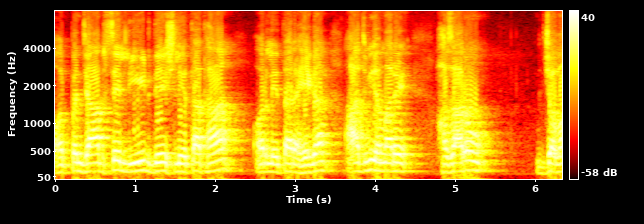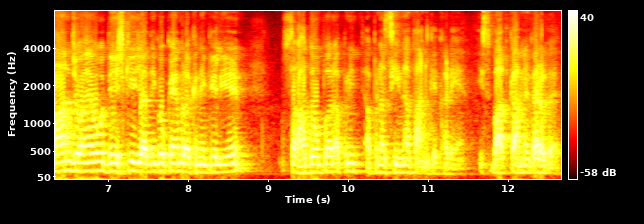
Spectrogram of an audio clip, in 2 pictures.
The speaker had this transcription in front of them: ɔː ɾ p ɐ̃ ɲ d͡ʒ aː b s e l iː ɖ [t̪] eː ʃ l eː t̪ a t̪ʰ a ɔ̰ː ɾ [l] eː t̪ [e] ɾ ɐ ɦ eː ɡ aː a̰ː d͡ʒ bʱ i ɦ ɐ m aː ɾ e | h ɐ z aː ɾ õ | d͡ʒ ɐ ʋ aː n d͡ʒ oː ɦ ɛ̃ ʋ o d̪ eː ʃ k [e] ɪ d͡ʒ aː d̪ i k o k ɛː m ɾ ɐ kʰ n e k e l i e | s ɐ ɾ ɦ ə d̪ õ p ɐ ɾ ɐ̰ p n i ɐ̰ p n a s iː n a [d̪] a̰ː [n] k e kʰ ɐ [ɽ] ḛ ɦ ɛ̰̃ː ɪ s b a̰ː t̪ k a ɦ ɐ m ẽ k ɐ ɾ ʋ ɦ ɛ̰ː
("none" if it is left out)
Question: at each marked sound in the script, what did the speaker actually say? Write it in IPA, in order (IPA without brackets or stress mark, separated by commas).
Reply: d̪, l, a, i, t̪, n, ɽ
